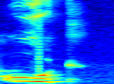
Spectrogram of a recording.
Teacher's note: तो ये ऊंट हमारे मुंह से भी इसका स्वर आ रहा है। नाक पे से भी इसका। तो उ प्लस चंद्रमा की मात्रा और प्लस ट ऊंट। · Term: चंद्रमा बिंदु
